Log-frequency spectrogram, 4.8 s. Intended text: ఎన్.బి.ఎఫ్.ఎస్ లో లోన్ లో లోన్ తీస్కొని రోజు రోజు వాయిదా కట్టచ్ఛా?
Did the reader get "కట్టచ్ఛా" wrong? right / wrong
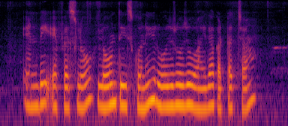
right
